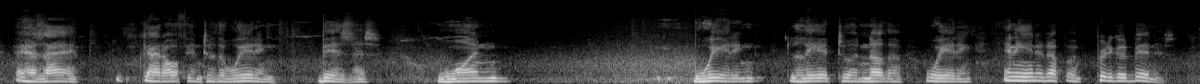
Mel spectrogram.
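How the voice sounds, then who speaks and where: A man's fairly high voice at a fairly slow pace, with fairly even intonation, long and frequent pauses, and noticeable background noise. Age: 80s+. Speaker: classic car owner, former juvenile court worker and wedding car business owner. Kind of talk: casual conversation, interview answer.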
